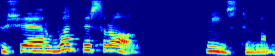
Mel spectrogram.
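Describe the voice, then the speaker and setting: The speaker uses an Arabic accent at a moderate pace. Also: woman. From Jordan. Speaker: professor, award committee member. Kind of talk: ceremony speech.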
